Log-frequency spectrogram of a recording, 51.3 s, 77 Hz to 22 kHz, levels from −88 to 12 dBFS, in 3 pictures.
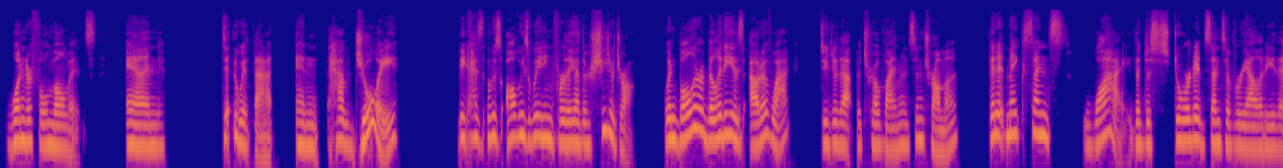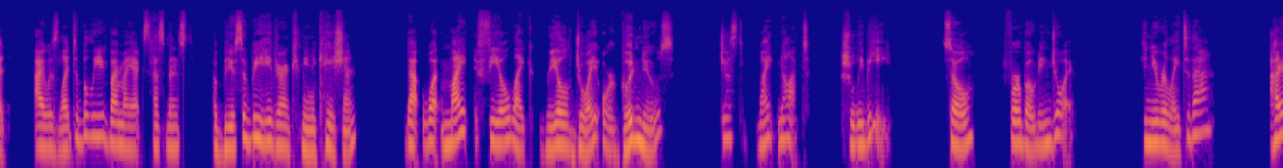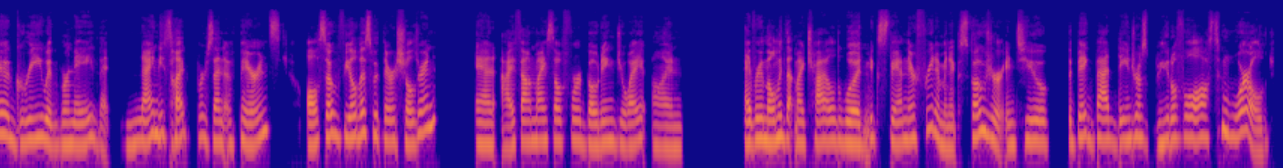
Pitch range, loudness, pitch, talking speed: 165-210 Hz, -26 LUFS, 185 Hz, 140 wpm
